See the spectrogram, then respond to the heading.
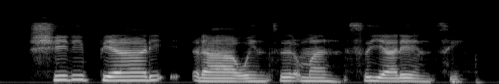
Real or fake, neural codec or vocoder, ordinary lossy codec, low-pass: real; none; Opus, 32 kbps; 7.2 kHz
